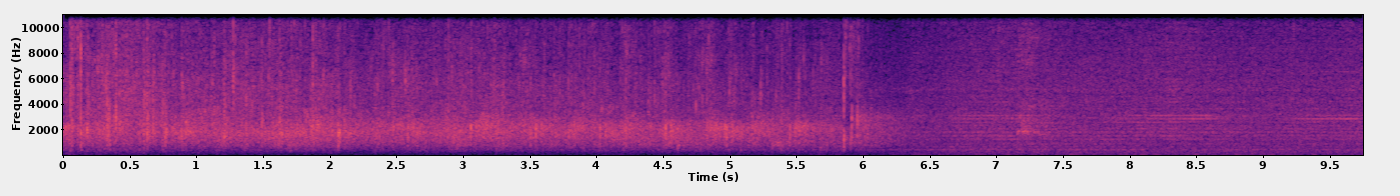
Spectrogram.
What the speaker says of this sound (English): So please give a huge round of applause for the reps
